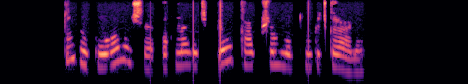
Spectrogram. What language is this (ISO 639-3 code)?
chm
